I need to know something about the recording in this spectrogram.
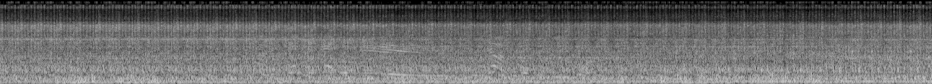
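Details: Mercedes OM401 diesel at idle: a dull, loosely regular knock about two to three a second under the engine clatter; cause still being searched for.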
